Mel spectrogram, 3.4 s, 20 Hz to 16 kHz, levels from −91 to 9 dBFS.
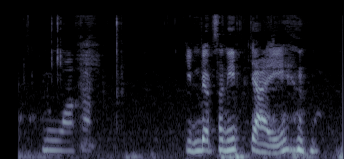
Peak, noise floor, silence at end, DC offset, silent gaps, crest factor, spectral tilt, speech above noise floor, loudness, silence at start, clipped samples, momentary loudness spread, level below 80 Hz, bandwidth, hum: -14 dBFS; -57 dBFS; 0 s; under 0.1%; none; 20 dB; -5.5 dB/octave; 26 dB; -32 LUFS; 0.2 s; under 0.1%; 20 LU; -48 dBFS; 11.5 kHz; none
